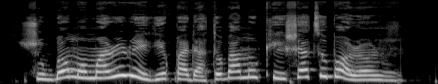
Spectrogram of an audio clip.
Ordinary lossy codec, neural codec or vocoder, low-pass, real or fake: none; none; none; real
